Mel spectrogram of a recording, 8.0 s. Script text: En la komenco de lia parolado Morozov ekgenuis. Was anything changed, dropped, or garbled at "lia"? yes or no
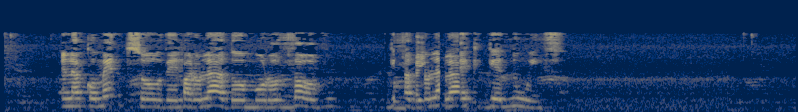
yes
